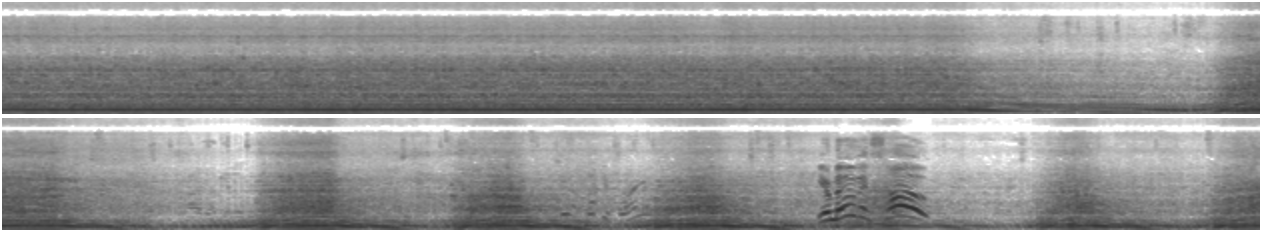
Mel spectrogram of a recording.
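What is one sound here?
An off-road vehicle's engine roars steadily, then revs up and down in repeated bursts.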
